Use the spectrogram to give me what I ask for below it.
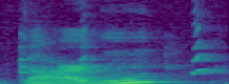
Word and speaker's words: garden: So to hear the difference in garden, I don't let that D out either, but my vowel is a little longer. So scratch what I said before. I wouldn't use a flap there. I would just use an unreleased D.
